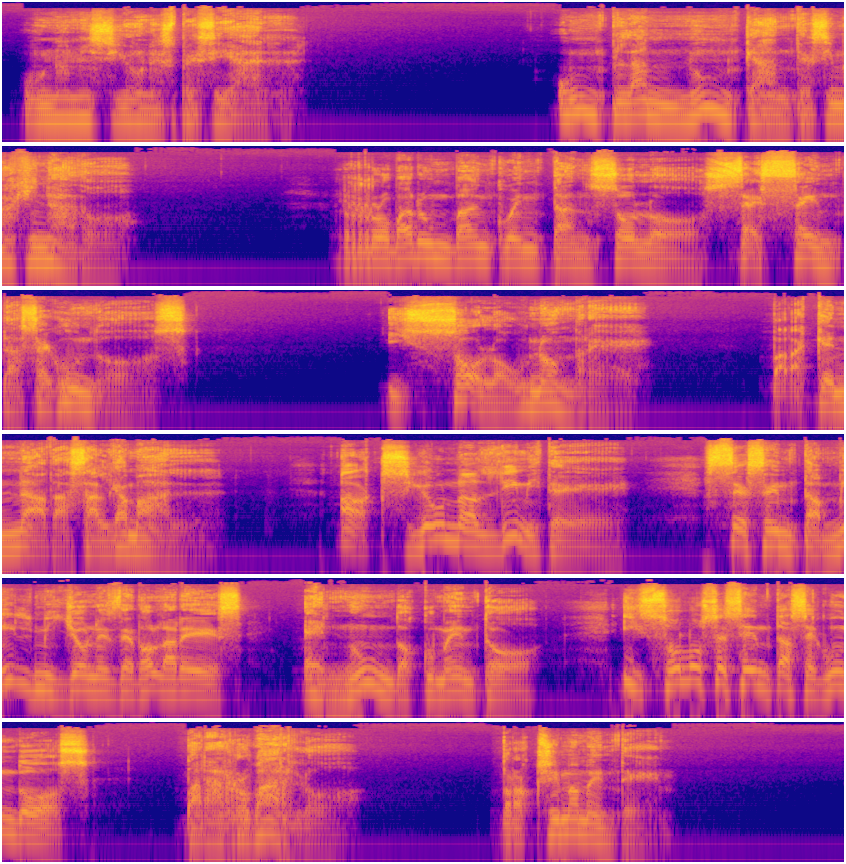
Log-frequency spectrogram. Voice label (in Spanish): locucion tono accion sin musica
